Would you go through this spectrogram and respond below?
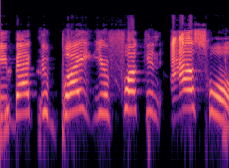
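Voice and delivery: high-pitched imitated rant; Michael Rapaport. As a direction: act out an outraged warning, relishing each curse. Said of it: "and then he goes".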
